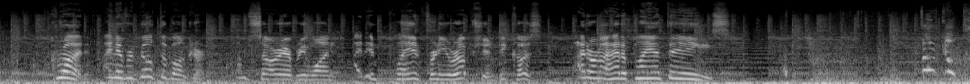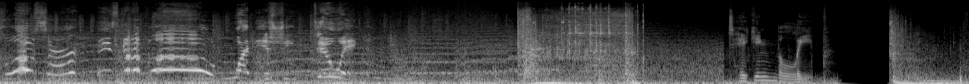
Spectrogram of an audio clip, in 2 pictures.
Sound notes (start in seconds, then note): 13.4 booming running sounds; 14.8 mechanical retraction sound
